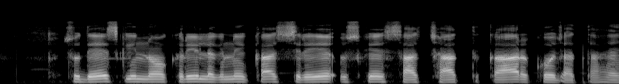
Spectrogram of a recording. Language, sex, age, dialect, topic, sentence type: Hindi, male, 18-24, Awadhi Bundeli, banking, statement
